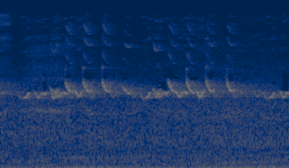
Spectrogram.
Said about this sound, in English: God, look and listen to these birds.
